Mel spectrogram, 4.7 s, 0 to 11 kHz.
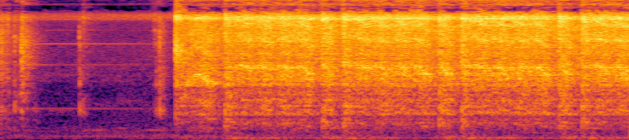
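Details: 2008 Chevy Express van with misfire, Autel scope connected: short crank then fast idle with lumpy uneven beat and periodic stumbles like a cylinder dropping out; cause suspected, not confirmed.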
